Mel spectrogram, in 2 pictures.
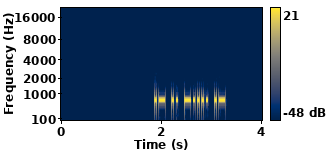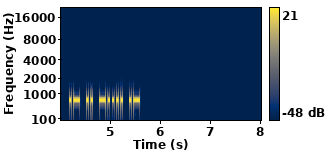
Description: Morse code, heard as a keyed tone, about 28 wpm, 700 Hz. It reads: AI6A AI6A
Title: USA Call Signs - 4 Characters - Repeated 2x - 28wpm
